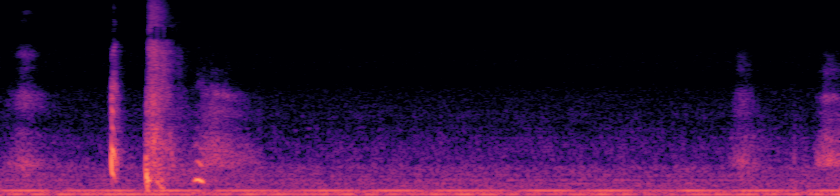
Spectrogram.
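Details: Adult's soft, tired, muffled sneezes into a handkerchief, a brief quick run within a sneezing fit.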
